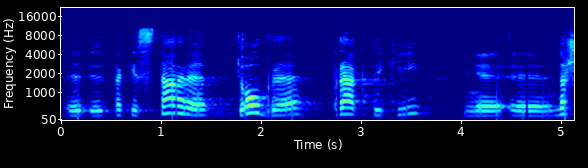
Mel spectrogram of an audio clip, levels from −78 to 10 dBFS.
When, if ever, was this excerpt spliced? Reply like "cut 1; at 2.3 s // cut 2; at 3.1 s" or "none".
none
